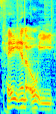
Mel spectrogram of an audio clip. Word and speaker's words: Knoebels: I don't know how to pronounce this one, but coming in at number 8 is Nobles Amusement Resort. It's Knoebels Amusement Resort in Ellisburg, Pennsylvania.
